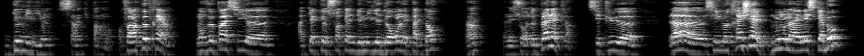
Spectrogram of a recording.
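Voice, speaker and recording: Speaking fairly quickly with lively intonation and a voice on the high side, a man delivers casual ranting football commentary to viewers from an echoey room. As a fan video host, he's crude and slangy, teasing and confrontational.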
